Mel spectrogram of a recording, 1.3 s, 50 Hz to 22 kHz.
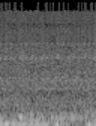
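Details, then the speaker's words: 2013 Porsche Panamera idling after timing chain kit for P0016 stretched chain, about 20 minutes run time, no codes or leaks, fan not yet on: smooth even low rumble, no skips or ticking; healthy idle. "she sounds great about 20 minutes of run time no no ptcs no leaks we sounds great no fan yet"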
